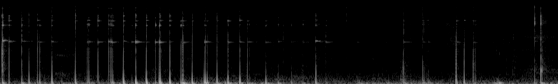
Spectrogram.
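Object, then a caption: Glass perfume bottles. Glass perfume bottles from a collection are tapped in quick, irregular succession, each tap a short dull knock with a faint bright glassy clink on top. The taps come densely and loudest through the first half, then thin out and grow quieter before a few sharper clinks near the end.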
